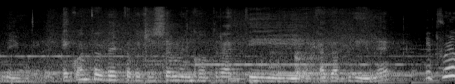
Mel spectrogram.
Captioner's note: speaking in foreign language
